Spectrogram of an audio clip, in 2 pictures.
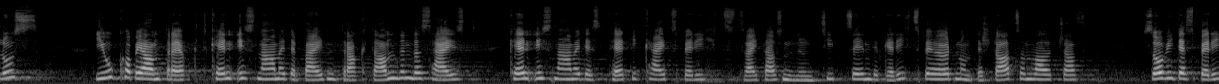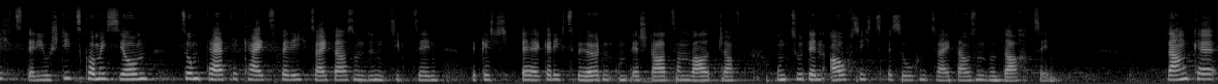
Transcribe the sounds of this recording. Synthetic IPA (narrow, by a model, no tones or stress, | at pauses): lʊs | d̥iːuːkʰoːbeantʁaːktkʰɛntnɪsnaːmədeːɐbaɪdn̩tʁ̥aktʰantəndashaɪst | kʰɛntnɪsnaːmədɛstʰɛːtɪçkʰːaɪt͡sb̥əʁɪçt͡st͡sv̥aɪtʰaʊzn̩dʊntz̥iːp̚t͡seːndeːɐɡəʁɪçt͡sb̥əhøːɐdn̩ʊnt̚d̥eːɐʃtaːt͡sanvaltʃaft | z̥oviːdɛsb̥əʁɪçt͡sd̥eːɐjustiːt͡skʰɔmɪsjoːnt͡sʊmtʰɛːtɪçkʰːaɪt͡sb̥əʁɪçtt͡svaɪtʰaʊzn̩dʊntz̥iːp̚t͡seːn | d̥eːɐɡəʁɪçt͡sb̥əhøːɐdn̩ʊ̰nt̚d̥eːɐʃtaːt͡sanvaltʃaftʊntt͡sudeːnʔaʊfsɪçt͡sb̥əzuːχn̩t͡sv̥aɪtʰaʊzn̩dʊndaχt͡sḛːn | d̥aŋkə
